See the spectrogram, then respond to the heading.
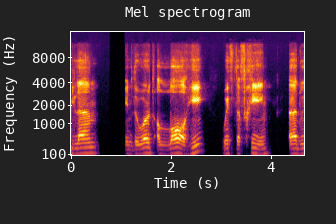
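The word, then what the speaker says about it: الله: the rule of course whenever alam of jalal allah is preceded by father or bomb so alam is pronounced heavy but if it is preceded by kasra like bismillahi it is light so this is the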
